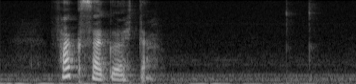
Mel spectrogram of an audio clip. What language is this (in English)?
Faroese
